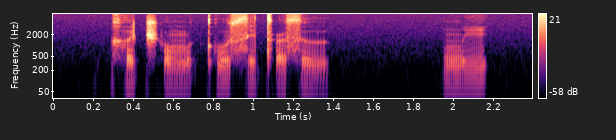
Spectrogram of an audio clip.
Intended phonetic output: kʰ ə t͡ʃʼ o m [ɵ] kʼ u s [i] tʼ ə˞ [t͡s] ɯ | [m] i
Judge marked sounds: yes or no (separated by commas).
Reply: yes, yes, no, yes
